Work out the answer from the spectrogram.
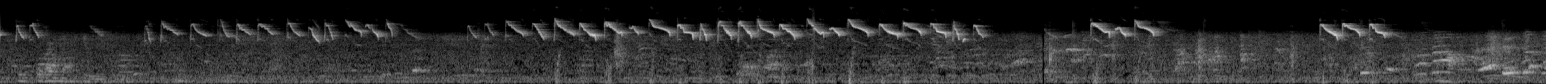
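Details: Oriental white-eye in wild-style ngalas singing, a fast run of high, thin, descending chirped notes in dense bursts, pausing around ten seconds then resuming, with softer low chatter and background noise beneath.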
